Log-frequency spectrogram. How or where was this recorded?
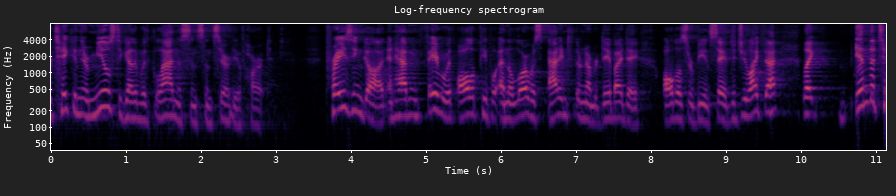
large echoing room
